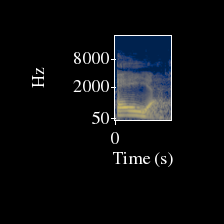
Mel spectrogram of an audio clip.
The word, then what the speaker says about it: ella: Remember that double L right there is a Y, so it's pronounced ella.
